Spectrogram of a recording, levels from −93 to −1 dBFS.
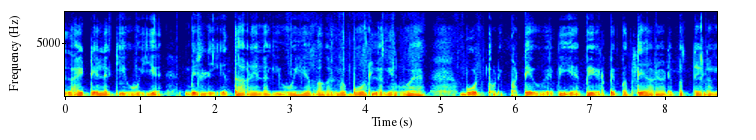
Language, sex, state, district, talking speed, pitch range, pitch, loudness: Hindi, male, Bihar, Purnia, 195 wpm, 130-165 Hz, 135 Hz, -24 LUFS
